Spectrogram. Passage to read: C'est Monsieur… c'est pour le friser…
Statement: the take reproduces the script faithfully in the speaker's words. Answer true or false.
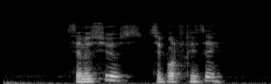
true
